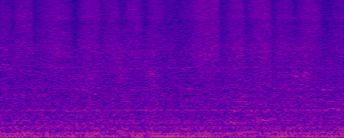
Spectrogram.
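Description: Whiteboard eraser rubbing across a whiteboard in repeated back-and-forth strokes, about two or three a second, a faint dry scrubbing as marker writing is wiped off.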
